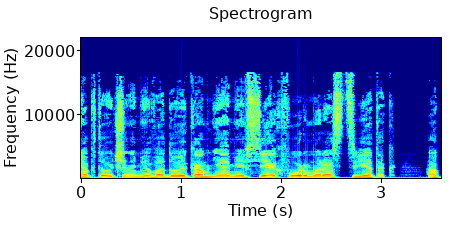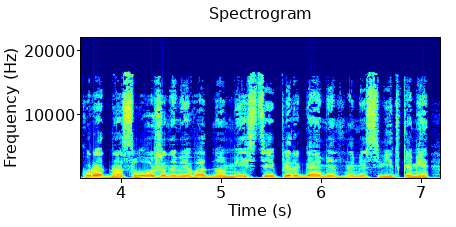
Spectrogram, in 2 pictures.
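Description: A man narrating a fantasy audiobook in a steady, even reading style. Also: mid-range voice, no room sound, studio quality. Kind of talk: scripted narration.

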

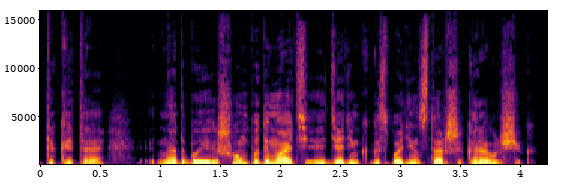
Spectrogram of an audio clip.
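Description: A man's voice: fairly high pitch, sing-song, normal speed, darkish tone, dry recording, clean studio sound, pitched above the performer's own voice. A man voicing a timid, naive teenage boy on guard duty, speaking hesitantly, in an audiobook. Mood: puzzled.

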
